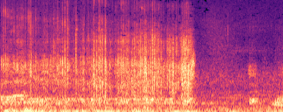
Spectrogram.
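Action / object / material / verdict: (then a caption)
scrape / foam microphone windscreen / foam / none. Long nails scratch the sides and front of a black foam microphone windscreen, making a dense, continuous rustling scrape over a steady low hum. The scratching stops abruptly near the three-second mark, leaving a quieter stretch with a few faint, brief scrapes.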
